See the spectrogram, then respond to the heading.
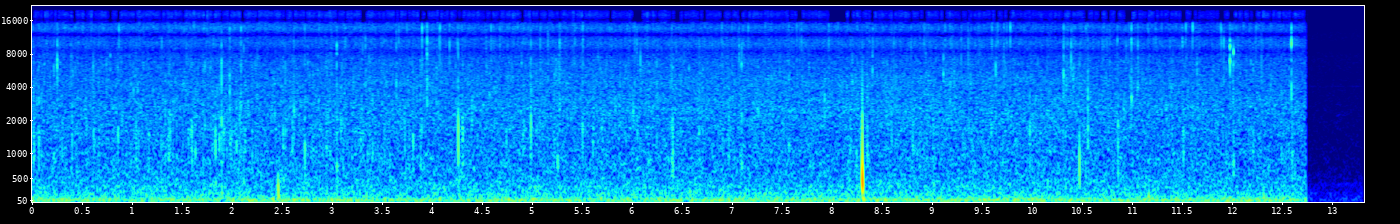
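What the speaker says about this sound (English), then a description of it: "Just more and colder rain." Cold winter rain in Bergen, Norway, a constant fine hiss of drops on surfaces with occasional louder individual taps, even and fairly quiet, with no voices, ending abruptly.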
